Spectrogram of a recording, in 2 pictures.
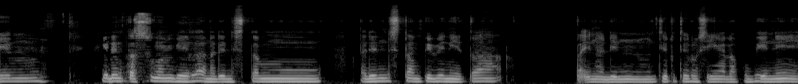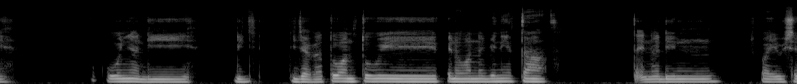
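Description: An adaptive stream starting at a low bitrate is behind the fault in this speech clip: the player opened on a heavily compressed version to begin quickly, then stepped up once it had gauged the connection. From 0.0 to 2.0 s the treble sounds synthetic and codec artefacts are thick, which fits a very low-rate HE-AAC stream near 12 kbit/s. At 2.0 s quality jumps abruptly with no gap, to a fuller sound suggesting AAC-LC around 96 kbit/s, with nothing above 11.5 kHz.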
